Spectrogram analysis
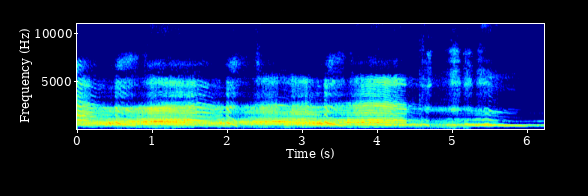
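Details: Horror sound-effect track, not a real baby: high, wavering infant crying in repeated wails with a sobbing quality; a ghost-baby imitation of an infant cry.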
